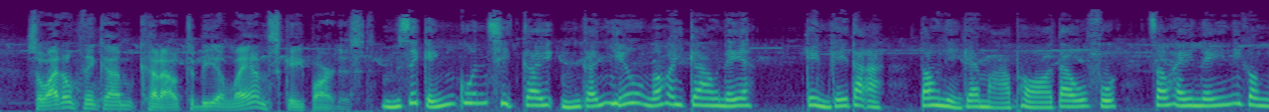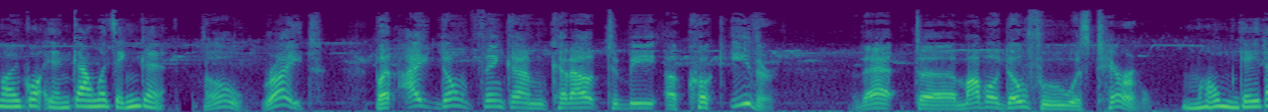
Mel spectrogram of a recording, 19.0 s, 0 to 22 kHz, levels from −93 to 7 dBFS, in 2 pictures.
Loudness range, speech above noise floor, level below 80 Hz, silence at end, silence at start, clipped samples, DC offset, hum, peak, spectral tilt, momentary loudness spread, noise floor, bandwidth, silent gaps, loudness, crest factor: 4 LU; 25 dB; -60 dBFS; 0 s; 0.2 s; under 0.1%; under 0.1%; none; -6 dBFS; -5.5 dB/octave; 8 LU; -50 dBFS; 15 kHz; none; -25 LUFS; 18 dB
